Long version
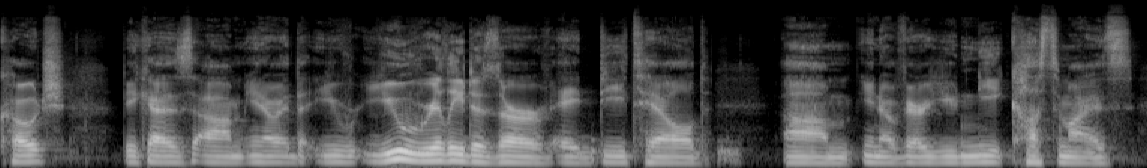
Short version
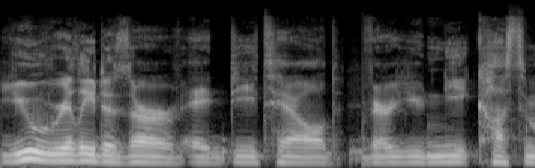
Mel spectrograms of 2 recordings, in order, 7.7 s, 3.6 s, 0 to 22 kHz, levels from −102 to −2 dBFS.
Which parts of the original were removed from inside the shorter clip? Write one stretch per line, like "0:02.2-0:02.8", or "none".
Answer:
0:04.9-0:06.0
